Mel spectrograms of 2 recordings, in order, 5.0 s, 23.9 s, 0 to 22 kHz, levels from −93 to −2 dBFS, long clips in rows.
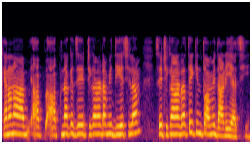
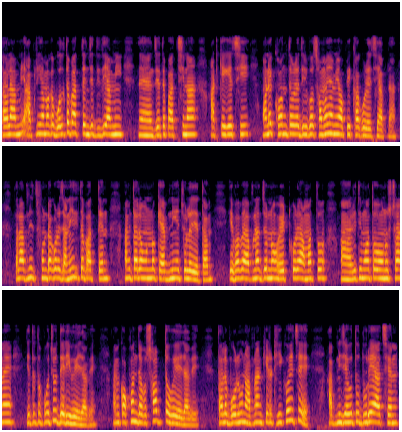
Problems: none marked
